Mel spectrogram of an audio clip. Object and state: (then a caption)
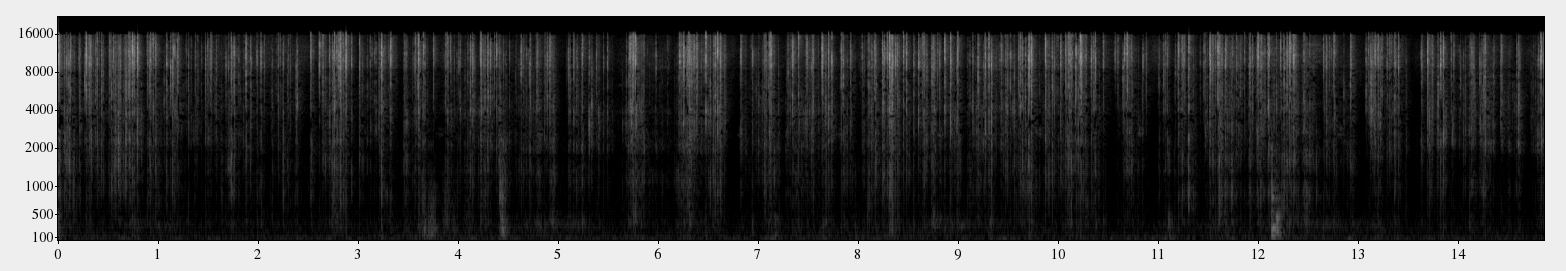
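Kraft paper-plastic laminate sachet. A small, flat 10 ml sample sachet of brown kraft-look paper-plastic laminate film with a clear window is held in both hands, crinkled and rubbed with the fingertips. The result is a quiet, continuous stream of bright, crisp crackles and rustles with almost no low end. Each crackle dies away almost instantly.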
